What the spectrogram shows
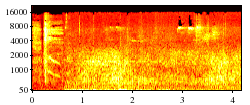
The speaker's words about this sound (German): Ich würde sagen, wir warten den Helikopter nochmal ab. Aber es ist glatt der Klassiker. Wir fangen an und irgendwas ist, ne?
